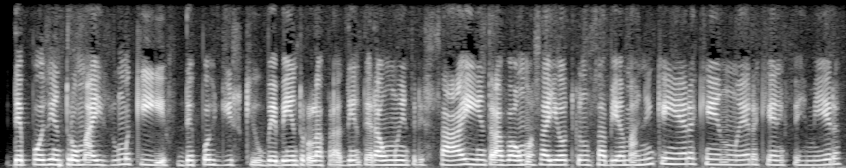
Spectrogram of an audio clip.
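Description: A young woman, giving a halting, repetitive first-person account in a news interview. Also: a little high, level tone, gravelly, fairly bright tone, dry recording. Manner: halting, repetitive retelling, quoting others. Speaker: interviewee, bereaved mother.

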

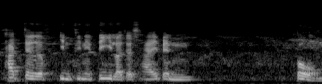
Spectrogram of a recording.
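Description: A man's voice: mid-range voice, steady tone, a little slow, a bit bright. A Thai man teaching a casual math lesson, repeating key points and thinking aloud as he writes. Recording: slightly dull lo-fi recording with faint ambient noise.

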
